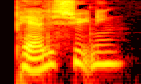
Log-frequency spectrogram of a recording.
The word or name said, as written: perlesyning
